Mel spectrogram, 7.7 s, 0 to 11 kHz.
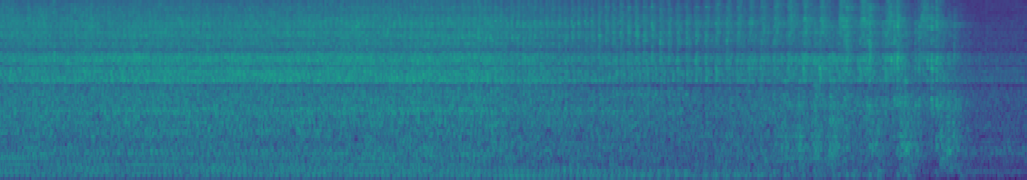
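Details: Husqvarna snowblower with a 14.5 HP Briggs & Stratton OHV engine that only runs with the choke on, out of gear, throttle up: fast fairly steady running on choke, then sagging and dropping off; cause not yet found.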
